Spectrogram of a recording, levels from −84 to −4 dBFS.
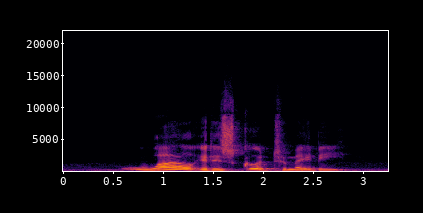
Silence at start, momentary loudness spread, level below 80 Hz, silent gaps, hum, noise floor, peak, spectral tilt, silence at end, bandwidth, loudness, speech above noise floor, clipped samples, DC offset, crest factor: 0.6 s; 16 LU; -66 dBFS; none; none; -60 dBFS; -12 dBFS; -5.5 dB/octave; 0.45 s; 13.5 kHz; -29 LUFS; 31 dB; under 0.1%; under 0.1%; 18 dB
